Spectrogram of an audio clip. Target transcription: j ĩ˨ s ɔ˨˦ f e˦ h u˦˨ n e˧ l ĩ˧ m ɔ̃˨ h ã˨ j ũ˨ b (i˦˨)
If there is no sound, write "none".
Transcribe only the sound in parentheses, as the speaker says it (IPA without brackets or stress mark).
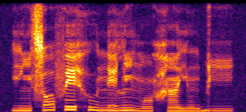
i˧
